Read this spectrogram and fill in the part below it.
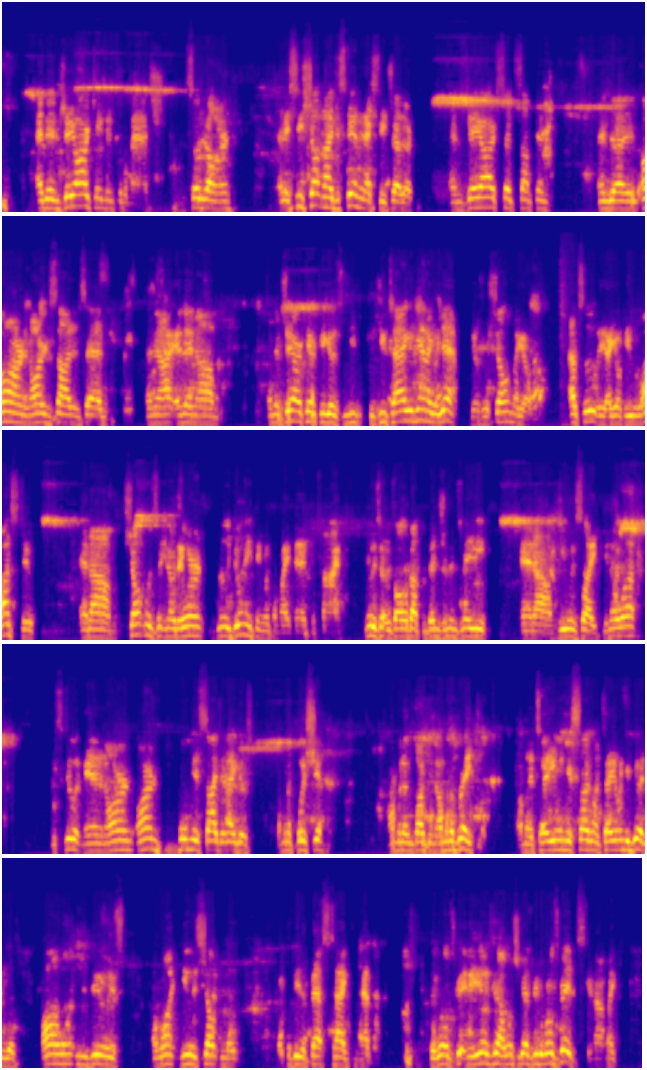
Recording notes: Amateur wrestling competition. Please excuse the background noise.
